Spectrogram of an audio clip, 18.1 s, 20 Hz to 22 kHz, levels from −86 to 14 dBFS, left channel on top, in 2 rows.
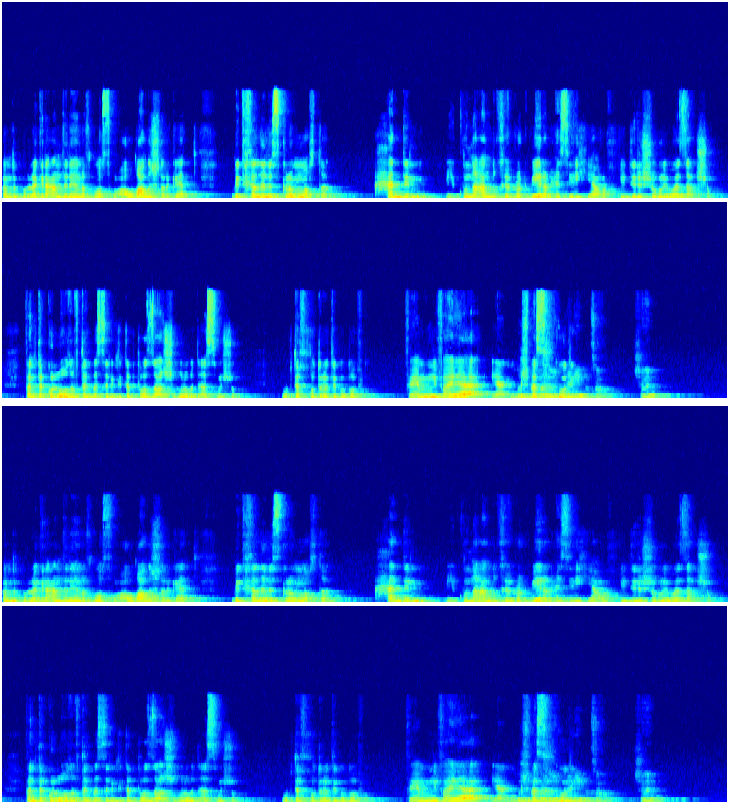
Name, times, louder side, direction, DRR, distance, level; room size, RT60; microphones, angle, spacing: voice 1, 0.0-2.3 2.9-4.2 4.7-8.9 9.4-12.0 12.6-13.6 14.1-16.2, left 2 dB, 65° left, 9 dB, 0.7 m, -28 dB
voice 2, 15.4-16.7 17.0-17.2, left 2 dB, 30° left, -2 dB, 1.8 m, -32 dB
10.5 x 4.7 x 2.5 m, 0.85 s
head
